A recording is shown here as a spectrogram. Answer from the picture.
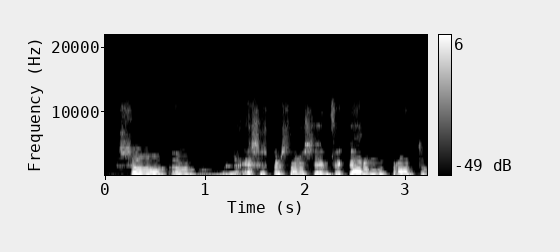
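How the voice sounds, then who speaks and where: In an English accent, a man speaks at a fairly slow pace, the sound dry and close with no echo. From United States (born in Mexico). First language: English (speaking Spanish). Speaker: community health speaker. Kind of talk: panel presentation. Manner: halting, many fillers.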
